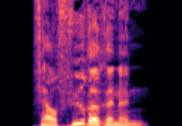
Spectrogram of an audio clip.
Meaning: plural of Verführerin
- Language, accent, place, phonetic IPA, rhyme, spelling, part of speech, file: German, Germany, Berlin, [fɛɐ̯ˈfyːʁəʁɪnən], -yːʁəʁɪnən, Verführerinnen, noun, De-Verführerinnen.ogg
